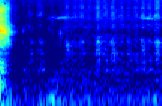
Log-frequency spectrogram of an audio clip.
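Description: Faint scratching of a coloured pencil on paper as small marks are drawn, close to silence.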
